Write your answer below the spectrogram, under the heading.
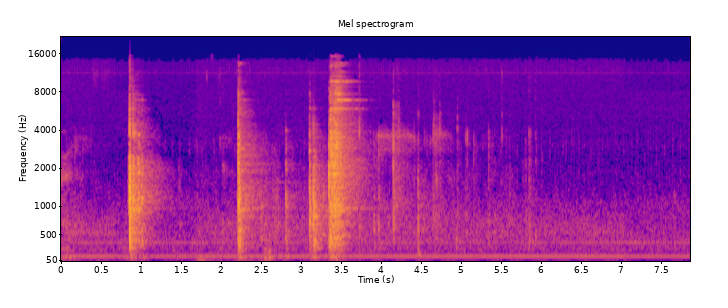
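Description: A plastic drink bottle being handled close to the microphone: a handful of sharp clicks and crackles of plastic in the first few seconds, then only a steady low hum.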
